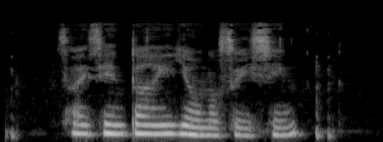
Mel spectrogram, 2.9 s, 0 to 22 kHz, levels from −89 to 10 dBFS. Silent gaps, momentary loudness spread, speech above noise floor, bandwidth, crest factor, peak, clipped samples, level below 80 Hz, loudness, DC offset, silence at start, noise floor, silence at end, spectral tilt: none; 10 LU; 22 dB; 11.5 kHz; 16 dB; -10 dBFS; under 0.1%; -70 dBFS; -24 LUFS; under 0.1%; 0.1 s; -45 dBFS; 0.4 s; -5 dB/octave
